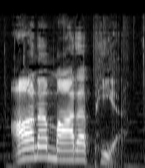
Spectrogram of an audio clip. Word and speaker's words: onomatopoeia: Onomatopoeia. Onomatopoeia. – Well done. – Did I say it right? – Onomatopoeia.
